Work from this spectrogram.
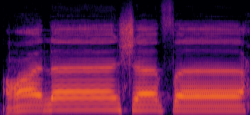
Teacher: Fa juga panjang dua harakat. Mad thobi'i. Alif sebelumnya harakatnya fathah.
